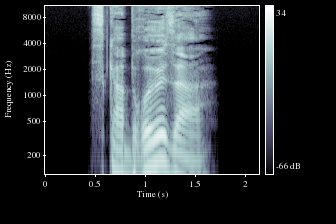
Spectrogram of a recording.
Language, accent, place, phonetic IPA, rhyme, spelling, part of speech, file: German, Germany, Berlin, [skaˈbʁøːzɐ], -øːzɐ, skabröser, adjective, De-skabröser.ogg
- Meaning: 1. comparative degree of skabrös 2. inflection of skabrös: strong/mixed nominative masculine singular 3. inflection of skabrös: strong genitive/dative feminine singular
